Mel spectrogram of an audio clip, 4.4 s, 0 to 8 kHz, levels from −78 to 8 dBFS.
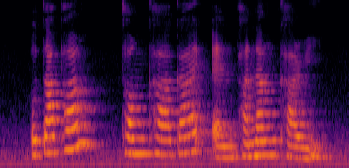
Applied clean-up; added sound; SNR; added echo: none; none; none; none.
